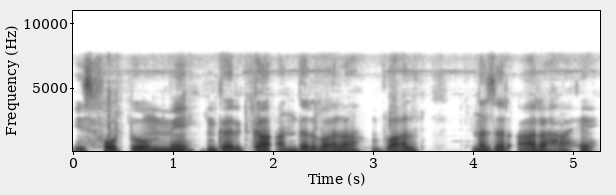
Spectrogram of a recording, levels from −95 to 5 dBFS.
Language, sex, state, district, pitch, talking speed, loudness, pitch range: Hindi, male, Arunachal Pradesh, Lower Dibang Valley, 115 Hz, 135 wpm, -19 LUFS, 110-135 Hz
